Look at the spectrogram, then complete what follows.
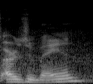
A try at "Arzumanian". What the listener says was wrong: Arzumanian is how it was. There's an extra AN that I never realized was there when I was told his name originally.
